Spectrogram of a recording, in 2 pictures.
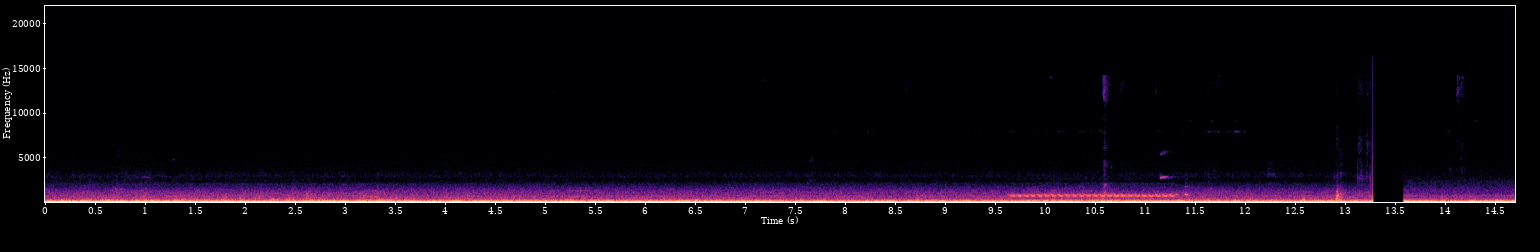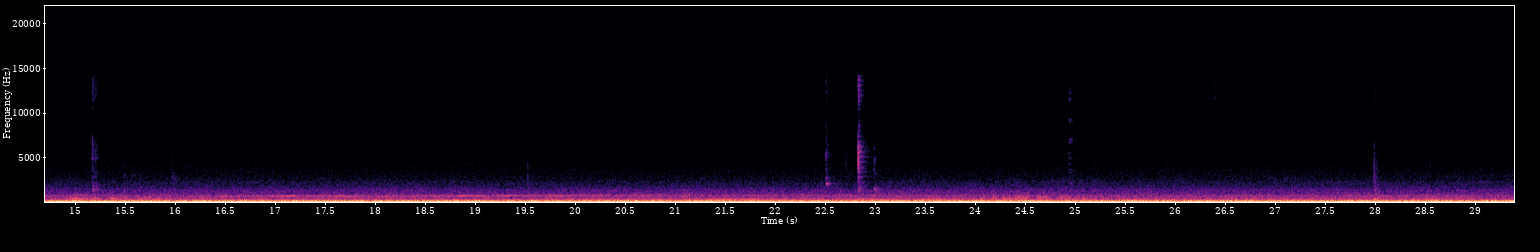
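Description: Steady low rumble of freight tank cars rolling past close by, heard from inside a stopped train. After a cut, a JR 313 series electric train pulls away, its motor whine rising slowly in pitch as it accelerates over the steady running rumble.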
